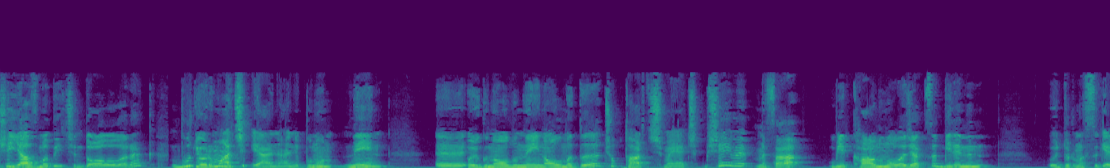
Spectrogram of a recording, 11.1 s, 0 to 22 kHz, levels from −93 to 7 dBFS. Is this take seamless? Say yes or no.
no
